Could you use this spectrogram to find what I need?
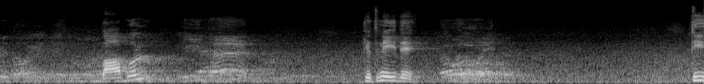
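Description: A middle-aged man speaks forcefully into a microphone in an echoing hall.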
